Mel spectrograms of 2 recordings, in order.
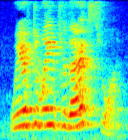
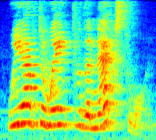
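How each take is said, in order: Both takes have the same delivery.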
